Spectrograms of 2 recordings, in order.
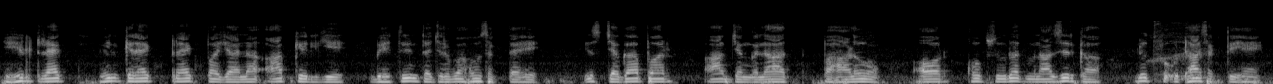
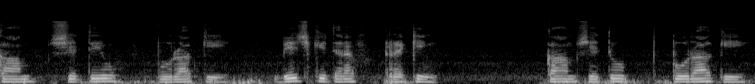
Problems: constant background noise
